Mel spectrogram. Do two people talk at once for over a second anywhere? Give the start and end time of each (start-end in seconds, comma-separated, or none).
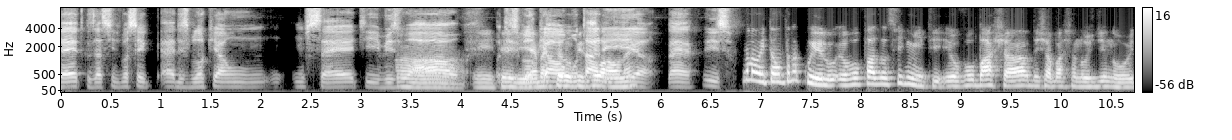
3.3-5.8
